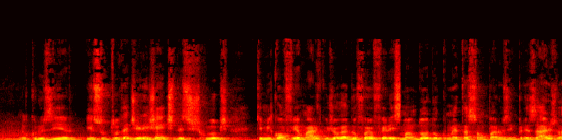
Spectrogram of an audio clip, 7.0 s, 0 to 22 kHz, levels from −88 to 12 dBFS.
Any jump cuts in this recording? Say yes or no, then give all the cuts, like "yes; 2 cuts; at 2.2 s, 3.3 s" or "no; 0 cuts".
yes; 1 cut; at 5.0 s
